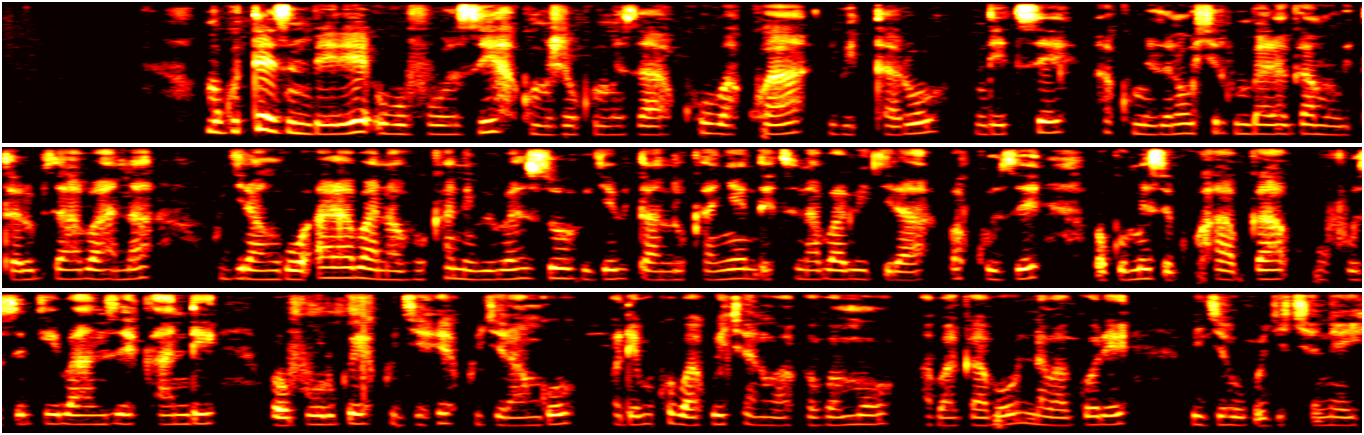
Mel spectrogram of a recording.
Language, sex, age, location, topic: Kinyarwanda, female, 18-24, Kigali, health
